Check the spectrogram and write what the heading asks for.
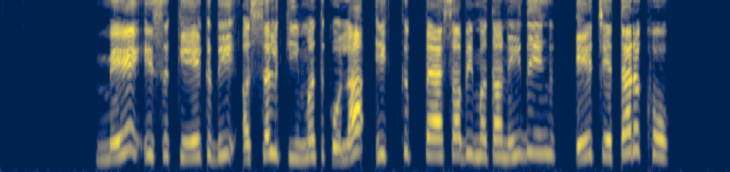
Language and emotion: Dogri, angry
